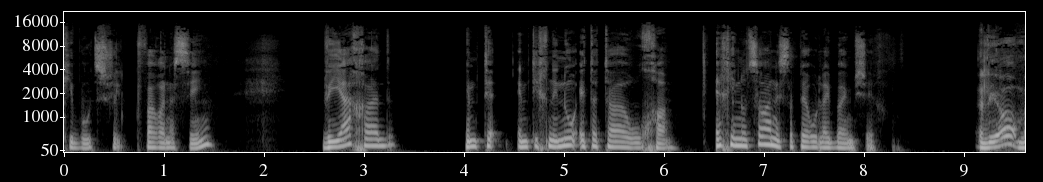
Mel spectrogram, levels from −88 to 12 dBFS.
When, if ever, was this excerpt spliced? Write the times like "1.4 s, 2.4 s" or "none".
none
